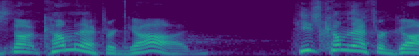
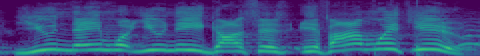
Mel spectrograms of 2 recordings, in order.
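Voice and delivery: higher and louder, climbing to a shout; preaching at full force; 9 semitones higher, 5 dB louder, slower than usual. Acted. Pastor voicing God to his people, climbing to a preaching shout. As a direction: build to a ringing cry, word by word.

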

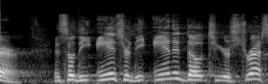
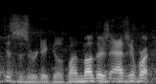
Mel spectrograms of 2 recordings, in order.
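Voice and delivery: muttered under the breath, much softer; eye-rolling mutter; 6 semitones lower, 5 dB quieter, faster than usual. Retold or imitated. Child in the car scoffing at mother's parking prayer, muttered. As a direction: grumble it to yourself like a sceptical kid.

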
